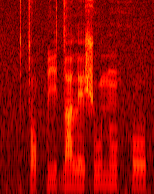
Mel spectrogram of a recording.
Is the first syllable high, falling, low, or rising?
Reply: low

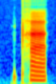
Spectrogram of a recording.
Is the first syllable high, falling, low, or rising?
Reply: high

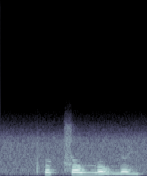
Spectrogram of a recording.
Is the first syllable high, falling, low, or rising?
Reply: high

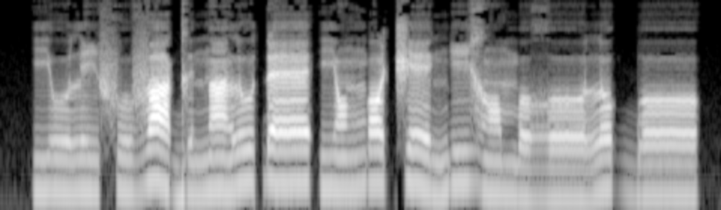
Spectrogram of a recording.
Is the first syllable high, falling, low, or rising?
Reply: low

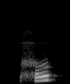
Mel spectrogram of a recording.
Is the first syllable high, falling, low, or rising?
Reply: rising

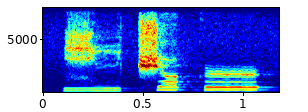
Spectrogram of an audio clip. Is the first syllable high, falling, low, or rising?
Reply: low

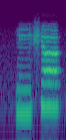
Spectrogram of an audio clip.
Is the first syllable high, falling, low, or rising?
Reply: low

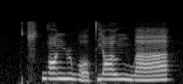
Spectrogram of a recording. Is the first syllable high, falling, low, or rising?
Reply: high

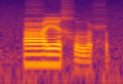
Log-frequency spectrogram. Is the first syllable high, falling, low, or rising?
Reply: high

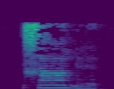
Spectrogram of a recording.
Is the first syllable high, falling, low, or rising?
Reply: high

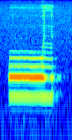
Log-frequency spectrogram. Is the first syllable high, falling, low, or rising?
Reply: high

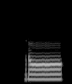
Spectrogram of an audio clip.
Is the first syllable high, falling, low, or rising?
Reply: high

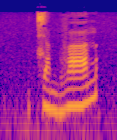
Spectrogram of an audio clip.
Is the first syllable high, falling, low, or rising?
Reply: low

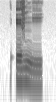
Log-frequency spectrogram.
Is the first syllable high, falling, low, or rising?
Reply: high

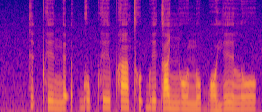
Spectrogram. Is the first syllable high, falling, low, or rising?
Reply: high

